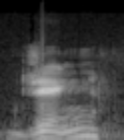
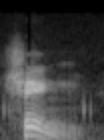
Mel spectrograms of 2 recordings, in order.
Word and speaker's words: Ching: it's pronounced de, and Jing, there is no apostrophe after the CH, so if there were it would be pronounced Ching, but it's Jing, like a J.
